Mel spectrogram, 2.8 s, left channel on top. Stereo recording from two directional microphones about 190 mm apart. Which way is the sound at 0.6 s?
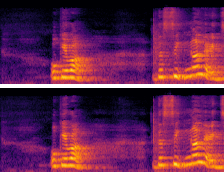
35° right (ahead or behind).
